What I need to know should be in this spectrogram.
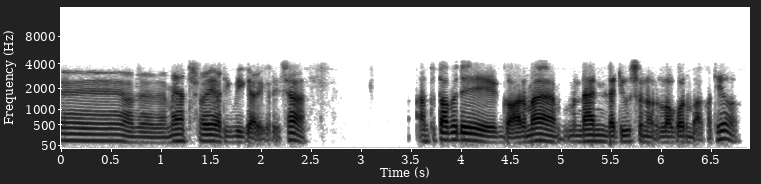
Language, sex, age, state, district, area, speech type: Nepali, male, 18-30, West Bengal, Kalimpong, rural, conversation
